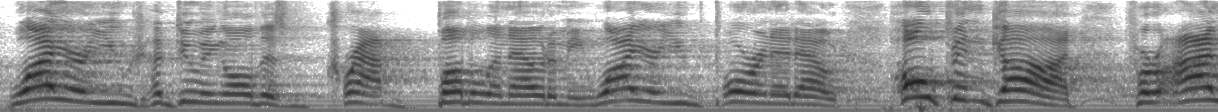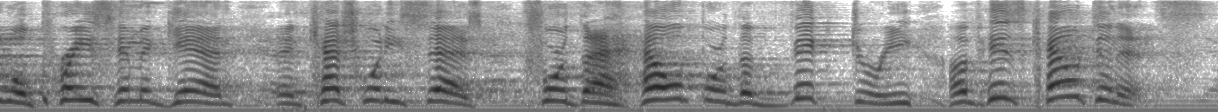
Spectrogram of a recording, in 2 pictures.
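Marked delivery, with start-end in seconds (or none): 0.0-7.3 loud, high, emphatic preacher's rebuke; commanding self-rebuke. Acted. David telling his soul to stop and hope, commanding self-rebuke. 8.7-12.1 loud, raised preaching voice; emphatic proclamation. Acted. Preacher quoting David's hope to the congregation, emphatic proclamation.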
